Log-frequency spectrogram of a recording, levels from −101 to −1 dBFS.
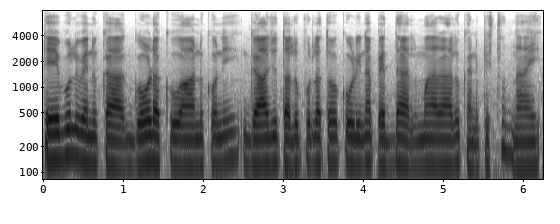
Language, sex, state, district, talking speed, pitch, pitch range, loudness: Telugu, male, Telangana, Hyderabad, 95 wpm, 125 Hz, 120-130 Hz, -16 LUFS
